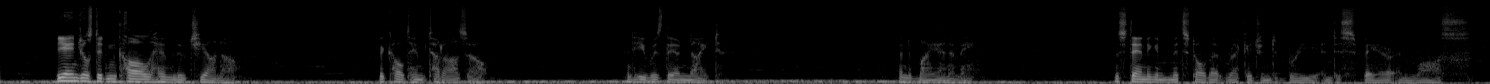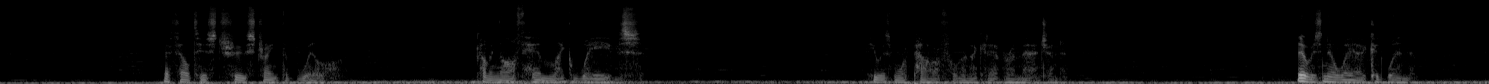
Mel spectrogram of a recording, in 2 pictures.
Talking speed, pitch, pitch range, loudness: 115 wpm, 95 Hz, 85-110 Hz, -41 LUFS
